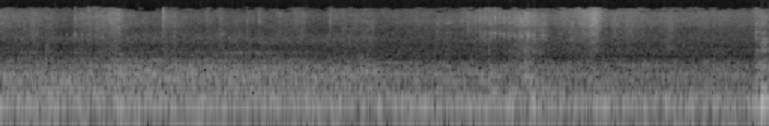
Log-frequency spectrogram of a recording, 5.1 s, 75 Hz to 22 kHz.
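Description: Steady low hum and rumble inside a JR West 225 series electric train car at a slow crawl into a terminal platform, without any sudden sound.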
